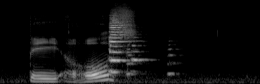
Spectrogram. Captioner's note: honk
